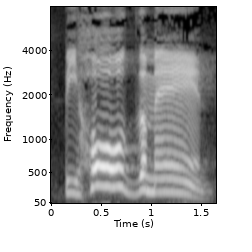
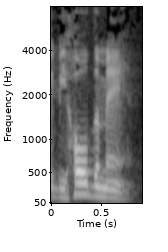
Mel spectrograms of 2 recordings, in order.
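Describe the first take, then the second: First: Slow, high, booming announcement; loud proclamation. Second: Said in the usual way. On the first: Acted. Pilate presenting Jesus to the people, loud proclamation. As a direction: proclaim it to a crowd, stretching each word.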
